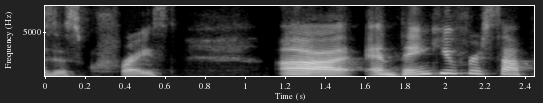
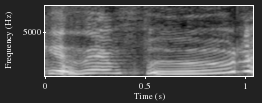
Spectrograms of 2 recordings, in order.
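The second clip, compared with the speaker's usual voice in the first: laughing quote; 4 semitones higher, 7 dB louder, slower than usual. Retold or imitated. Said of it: "I'm like".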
